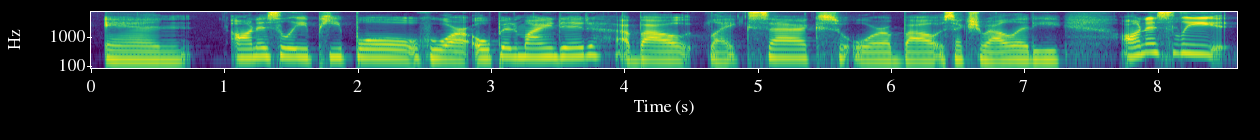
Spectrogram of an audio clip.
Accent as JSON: {"language": "English", "country": "Philippines", "lives_now": "United States", "said": "I'm Filipino. A lot of the older generation in my family, or even probably most, all probably, don't understand that."}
